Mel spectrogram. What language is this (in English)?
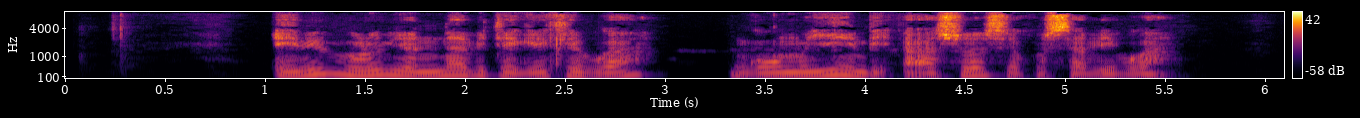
Ganda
